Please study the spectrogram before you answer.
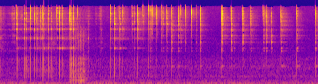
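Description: Long fingernails tap and scratch the underside of a white ceramic dinner plate held in the hand. The result is a run of quick, bright clinks with very short ring, broken by a brief scratchy rasp.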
